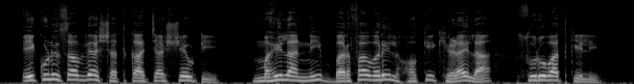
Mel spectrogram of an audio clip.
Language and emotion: Marathi, neutral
